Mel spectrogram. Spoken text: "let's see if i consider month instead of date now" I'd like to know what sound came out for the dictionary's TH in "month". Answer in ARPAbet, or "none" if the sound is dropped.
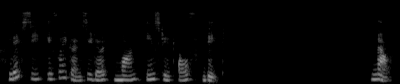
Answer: T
